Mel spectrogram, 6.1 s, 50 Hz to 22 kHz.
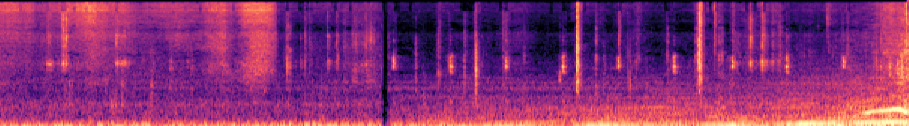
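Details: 2011 Chevy Cruze 1.8L after repair of coolant in wiring harness from melted thermostat heater, road driving: deep rumble building smoothly as revs climb, no misfire or stumble; normal acceleration, good fuel trims, no codes.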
